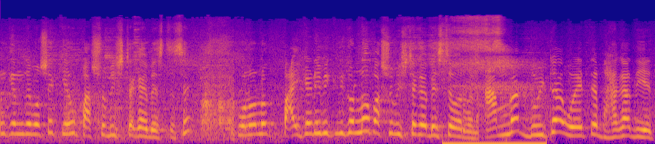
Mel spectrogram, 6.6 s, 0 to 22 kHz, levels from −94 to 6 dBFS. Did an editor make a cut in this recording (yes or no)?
yes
